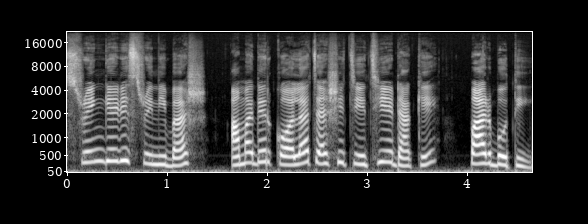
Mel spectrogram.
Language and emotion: Bengali, neutral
